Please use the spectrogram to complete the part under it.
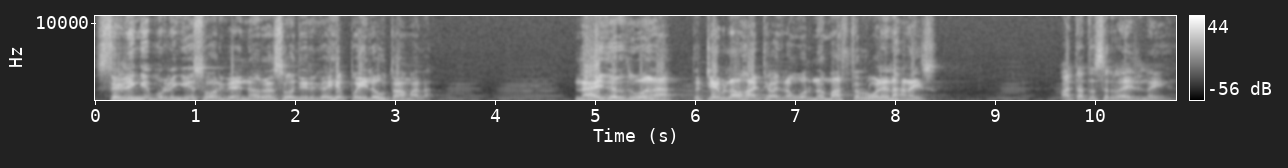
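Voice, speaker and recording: A man's voice: sits high, animated, brisk, fairly bright tone, faint music behind. A man preaching a devotional kirtan, teasing and quizzing his listeners and breaking into sung verses. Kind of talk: Marathi devotional kirtan sermon.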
